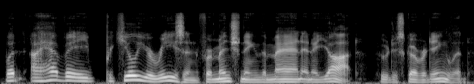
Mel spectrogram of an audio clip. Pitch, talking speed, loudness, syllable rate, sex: 130 Hz, 200 wpm, -17 LUFS, 5.7 syllables/s, male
